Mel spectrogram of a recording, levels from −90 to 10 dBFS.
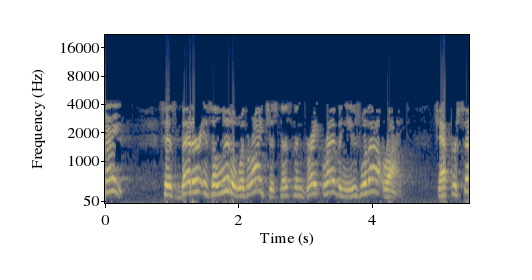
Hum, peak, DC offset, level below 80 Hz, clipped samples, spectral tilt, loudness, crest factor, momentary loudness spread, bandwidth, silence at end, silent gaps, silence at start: none; 0 dBFS; under 0.1%; -46 dBFS; 0.2%; -6.5 dB/octave; -13 LUFS; 12 dB; 10 LU; 6 kHz; 0 s; none; 0 s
